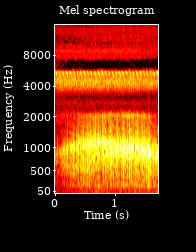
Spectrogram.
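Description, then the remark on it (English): A short electronic hum from an alien's voice translator starting up again, a steady buzzing drone with a thin high whine over it, swelling slightly at the start and holding for under two seconds, with no talking. “There was a brief hum as the alien's voice translator started up again.”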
